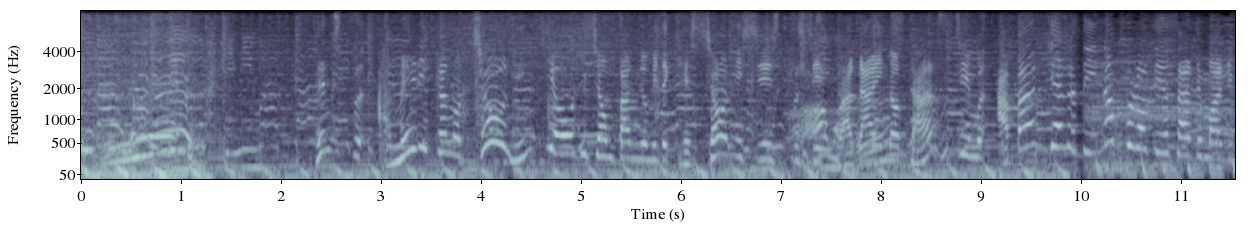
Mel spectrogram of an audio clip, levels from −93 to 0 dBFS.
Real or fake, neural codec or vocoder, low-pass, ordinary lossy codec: real; none; none; none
